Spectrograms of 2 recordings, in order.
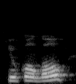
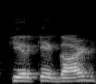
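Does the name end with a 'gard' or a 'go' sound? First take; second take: go; gard. First: The name ends with a 'go' sound. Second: The name ends with a 'gard' sound. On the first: The speaker calls it right. "he's Kyuko Go" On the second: The speaker calls it wrong. "He is not Kierkegaard"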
